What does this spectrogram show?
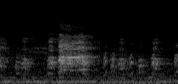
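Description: Chickens clucking, a short burst of overlapping clucks with one louder, higher squawk near the middle, over a low steady farmyard rumble. No one speaks.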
